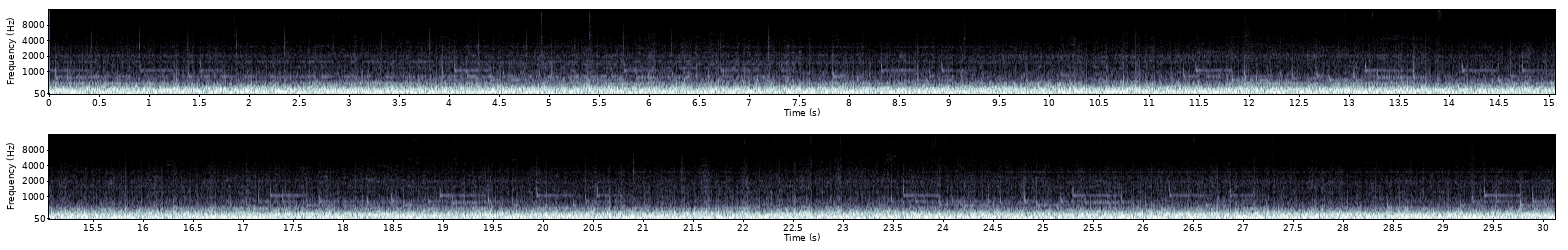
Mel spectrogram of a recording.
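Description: Steady low roar of a jet airliner's engines and airflow heard inside the cabin at a window seat beside the engine, with background music playing over it.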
